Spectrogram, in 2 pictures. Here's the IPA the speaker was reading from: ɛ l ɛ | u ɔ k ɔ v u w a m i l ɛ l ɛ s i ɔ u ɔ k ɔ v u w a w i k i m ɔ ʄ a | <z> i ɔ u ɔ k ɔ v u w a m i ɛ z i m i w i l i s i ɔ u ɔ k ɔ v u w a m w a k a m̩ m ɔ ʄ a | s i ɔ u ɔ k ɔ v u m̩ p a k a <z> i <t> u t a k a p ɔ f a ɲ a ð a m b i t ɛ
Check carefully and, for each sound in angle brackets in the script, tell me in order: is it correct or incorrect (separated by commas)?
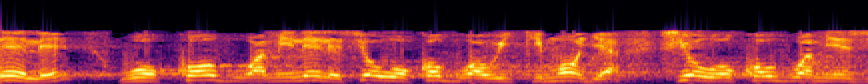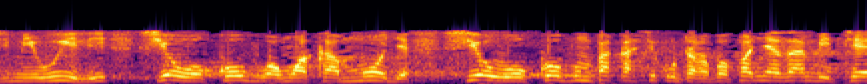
incorrect, incorrect, incorrect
